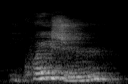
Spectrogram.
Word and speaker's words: equation: In this word, equation, the TI sounds like j.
